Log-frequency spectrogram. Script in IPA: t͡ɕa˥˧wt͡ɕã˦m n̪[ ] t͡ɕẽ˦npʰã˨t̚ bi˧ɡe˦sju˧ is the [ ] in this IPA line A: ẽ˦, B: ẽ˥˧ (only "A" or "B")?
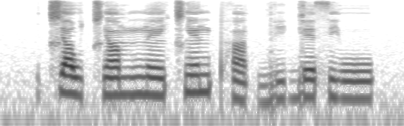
A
